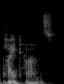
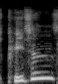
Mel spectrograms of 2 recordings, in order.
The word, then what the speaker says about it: pitons: We were mispronouncing pitons. It's not pythons. So What? Really? It's pitons?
